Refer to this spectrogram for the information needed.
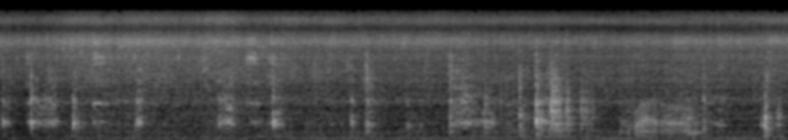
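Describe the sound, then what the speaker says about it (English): Thyme, paprika and Italian seasoning sauté in a pan with a soft, steady sizzle, broken by scattered clicks and scrapes of stirring, fairly quiet and close. "Okay, we're going to saute that just a little bit."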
